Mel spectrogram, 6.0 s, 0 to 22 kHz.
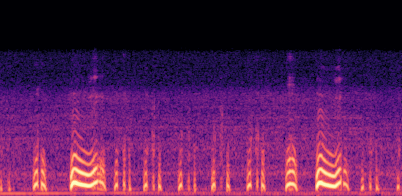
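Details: Duetting Eurasian eagle-owls with the male at the nest, Eifel, evening of 13 December 2013, 17:25. Two prominent low, undulating hoots nearly four seconds apart, with frequent short, deep pulsed notes throughout.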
